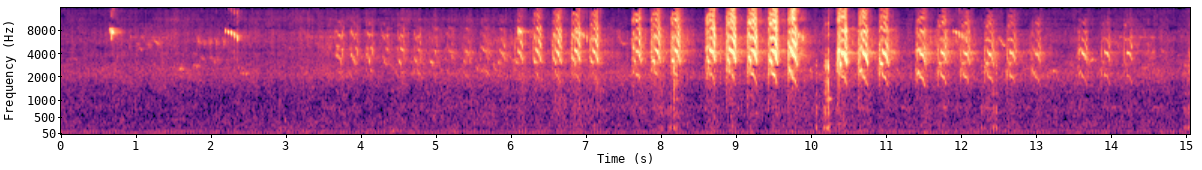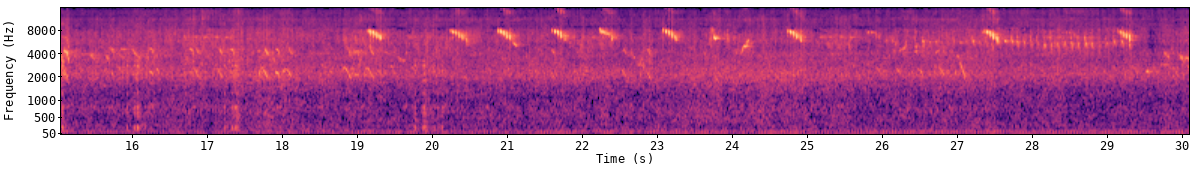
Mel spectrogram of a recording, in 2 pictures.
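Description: A small songbird calling: a rapid run of high, repeated chattering notes builds from about four seconds in, is loudest around ten seconds and fades out by about fourteen. After that, single thin, high chips with a falling pitch come every second or so.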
